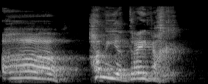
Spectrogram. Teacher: I would say, "Oh, hamia dreivach," like I was really angry, and I'd overdo this hard CH, which really in Gaelic it's a softer CH sound, but I just overdid it and I had so much fun saying it.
